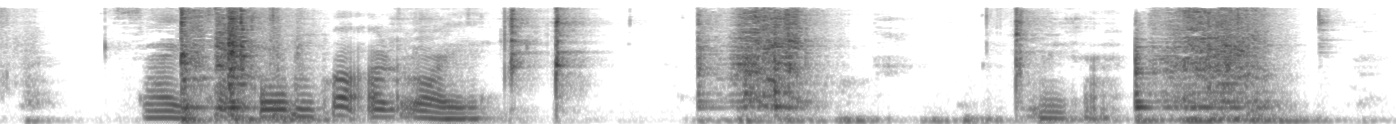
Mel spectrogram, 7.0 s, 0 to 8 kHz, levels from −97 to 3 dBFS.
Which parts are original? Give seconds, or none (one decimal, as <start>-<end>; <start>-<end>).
0.0-1.5; 3.1-5.0; 5.6-7.0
